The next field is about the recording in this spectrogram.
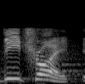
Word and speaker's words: Detroit: From Detroit is how you say it, right? With the emphasis on the Detroit down to Houston.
